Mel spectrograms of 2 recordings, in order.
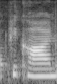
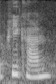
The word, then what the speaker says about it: pecan: And you can see in the clip how I applied the pecan, or pecan, depends on how you pronounce it, on my lips.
